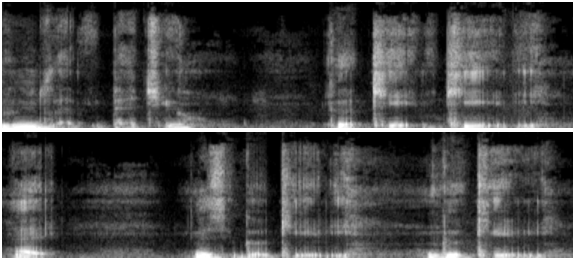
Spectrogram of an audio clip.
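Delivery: soft whisper to the cat. Real, not acted. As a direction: hush it gently, under the breath.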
